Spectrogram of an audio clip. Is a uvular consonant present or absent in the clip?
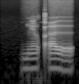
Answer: present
